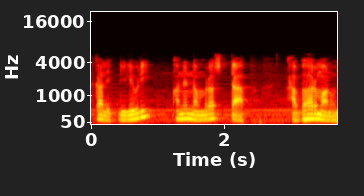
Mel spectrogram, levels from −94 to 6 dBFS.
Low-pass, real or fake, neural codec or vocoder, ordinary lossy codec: 5.4 kHz; real; none; Opus, 64 kbps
